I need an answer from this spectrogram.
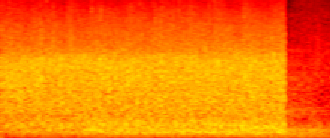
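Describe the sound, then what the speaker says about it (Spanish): Audience applause at a public event, dense and loud continuous clapping that cuts off abruptly near the end, leaving a quieter room. "Otro aplauso."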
